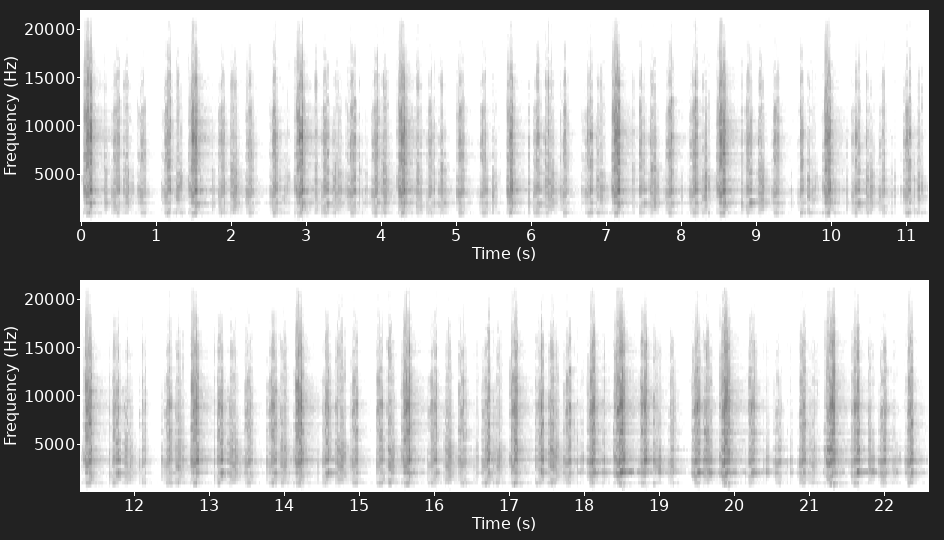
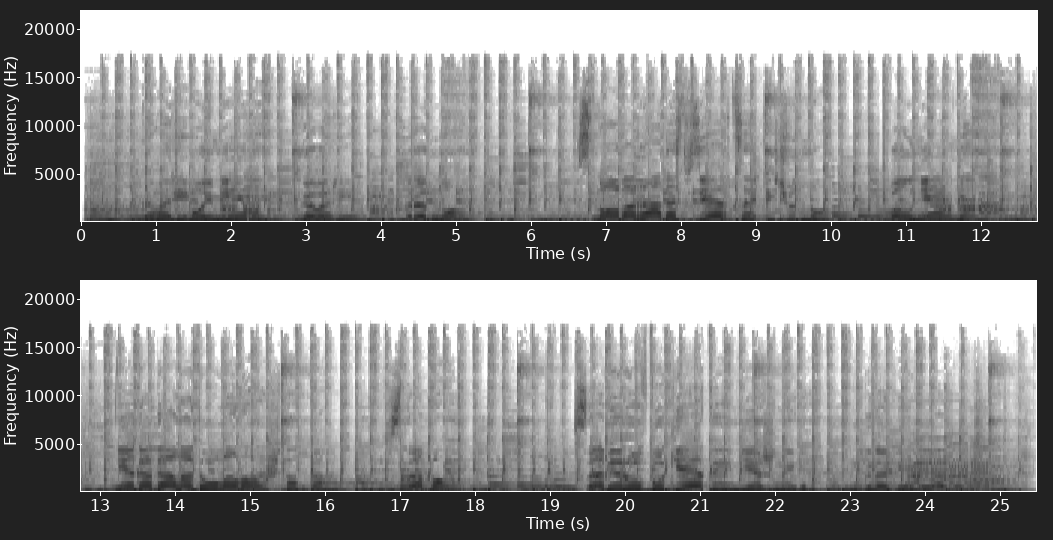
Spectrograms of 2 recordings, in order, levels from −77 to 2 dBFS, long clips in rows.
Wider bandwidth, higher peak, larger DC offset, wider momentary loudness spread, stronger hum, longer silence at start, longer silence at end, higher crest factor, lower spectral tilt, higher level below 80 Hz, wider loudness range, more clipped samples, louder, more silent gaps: first, over 20 kHz vs 17.5 kHz; second, -14 dBFS vs -2 dBFS; neither; first, 10 LU vs 6 LU; neither; about the same, 0 s vs 0.05 s; about the same, 0 s vs 0 s; first, 30 dB vs 14 dB; second, 5.5 dB/octave vs -5 dB/octave; second, -88 dBFS vs -22 dBFS; about the same, 4 LU vs 2 LU; neither; second, -40 LUFS vs -15 LUFS; neither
